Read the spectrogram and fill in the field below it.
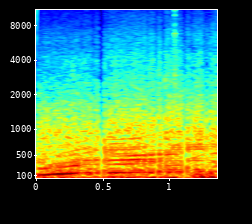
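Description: BMW 4 Series Convertible engine revving at low speed in Miami, a loud, close, continuous rumbling growl with slight surges and no speech.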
